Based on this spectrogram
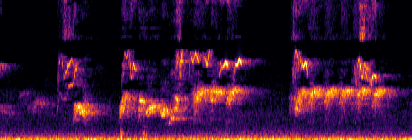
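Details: High, thin chirps and short sliding twitters come in quick bursts from a Mrs. Gould's sunbird, with brief gaps between bursts and a low background rumble.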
